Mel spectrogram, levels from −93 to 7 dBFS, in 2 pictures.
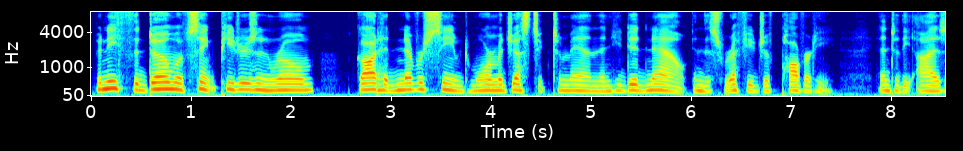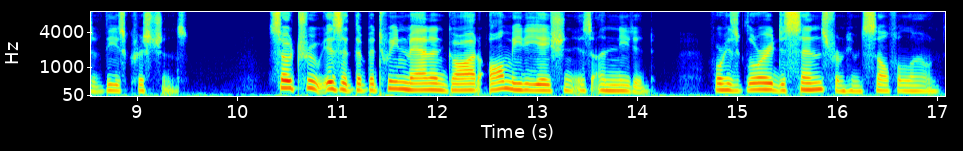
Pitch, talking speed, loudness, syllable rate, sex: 165 Hz, 180 wpm, -20 LUFS, 5.0 syllables/s, female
